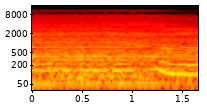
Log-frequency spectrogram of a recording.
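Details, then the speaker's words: 3D printer enclosure ventilation fan with filter, hose venting out the back window, run from max to min power settings. Steady, even whoosh of airflow with a low hum that shifts slightly as speed changes. Running normally. "And if I turn on the vent, it has different power settings. Max all the way to min. You can hear that fan. You can feel it pulling the air."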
